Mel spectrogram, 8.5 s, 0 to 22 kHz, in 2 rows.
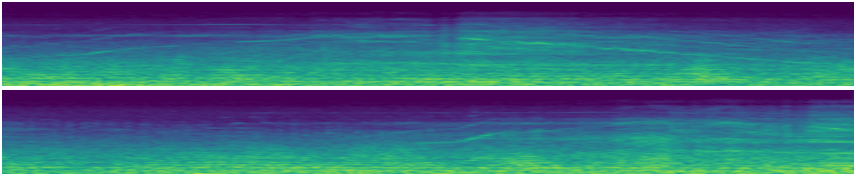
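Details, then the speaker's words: Arrma Outcast 4S BLX RC car on 4S, first run: harsh whirring whine rising and falling with throttle over rough rattling gear noise, much louder than owner's 3S car; bad gear mesh suspected. "he still sounds super loud man I don't know man the gear mesh is bad or something man something ain't right"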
